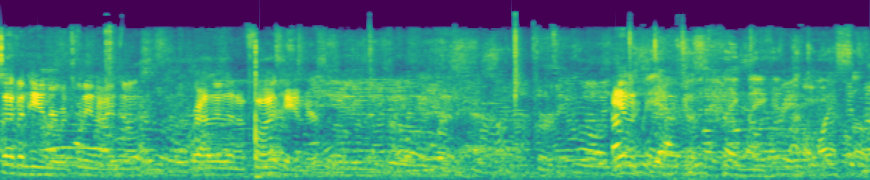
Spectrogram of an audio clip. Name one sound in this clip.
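Cards tap softly onto a table.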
